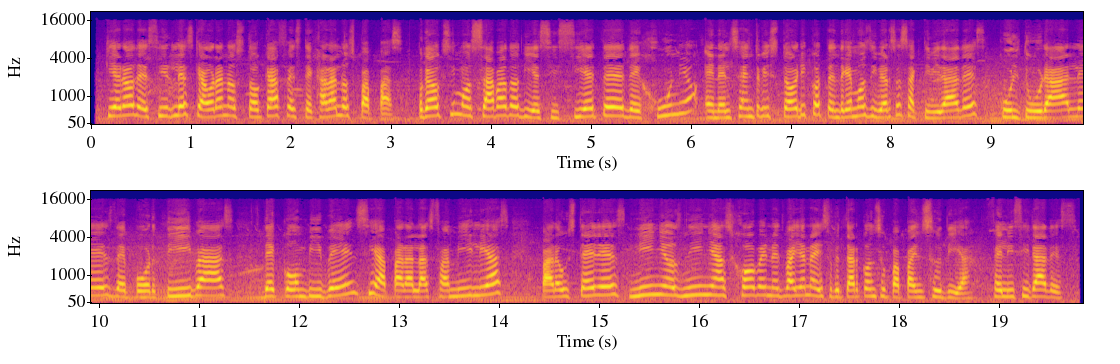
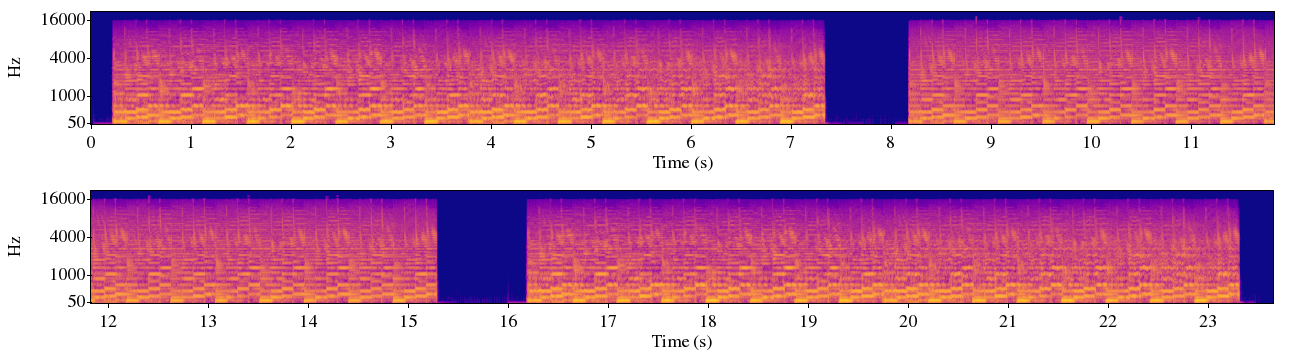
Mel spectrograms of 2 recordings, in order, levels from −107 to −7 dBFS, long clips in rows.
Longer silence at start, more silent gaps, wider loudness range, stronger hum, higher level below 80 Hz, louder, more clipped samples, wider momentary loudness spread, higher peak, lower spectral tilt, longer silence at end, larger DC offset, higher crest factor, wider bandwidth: second, 0.05 s vs 0.2 s; second, none vs 7.82-8.02 s; about the same, 2 LU vs 3 LU; neither; about the same, -50 dBFS vs -48 dBFS; first, -18 LUFS vs -27 LUFS; neither; about the same, 6 LU vs 4 LU; first, -2 dBFS vs -14 dBFS; about the same, -5 dB/octave vs -5.5 dB/octave; second, 0.05 s vs 0.35 s; neither; about the same, 16 dB vs 14 dB; about the same, 16 kHz vs 15.5 kHz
